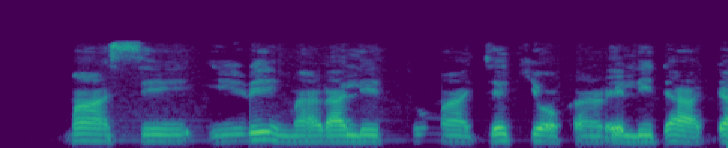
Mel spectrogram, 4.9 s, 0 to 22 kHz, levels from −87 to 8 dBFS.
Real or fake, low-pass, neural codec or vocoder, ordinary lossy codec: real; none; none; none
